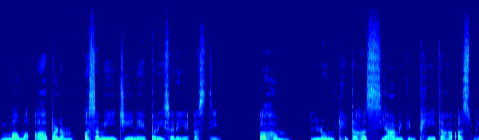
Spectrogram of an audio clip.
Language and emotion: Sanskrit, fearful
